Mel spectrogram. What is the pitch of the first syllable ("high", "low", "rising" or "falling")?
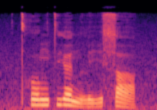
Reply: high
